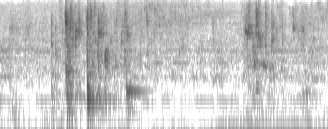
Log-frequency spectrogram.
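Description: Radiator water drains into a toilet bowl in uneven gushes, a close, gurgling flow with brief louder surges.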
